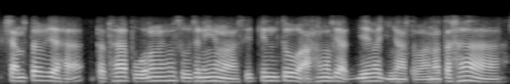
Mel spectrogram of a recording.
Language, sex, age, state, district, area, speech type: Sanskrit, male, 18-30, Andhra Pradesh, West Godavari, rural, conversation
